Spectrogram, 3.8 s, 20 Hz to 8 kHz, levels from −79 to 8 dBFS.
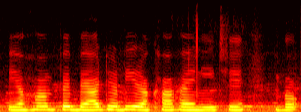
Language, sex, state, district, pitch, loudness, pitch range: Hindi, female, Odisha, Malkangiri, 215 Hz, -13 LUFS, 210-225 Hz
